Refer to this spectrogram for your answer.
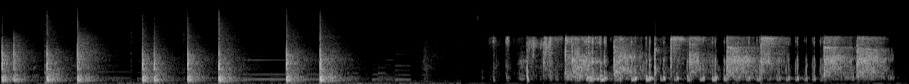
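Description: Hand claps tap out the short rhythm of a dance in sharp, loud strikes, then a muffled, tinny stretch follows in which the clapped pattern seems repeated back, blurred and indistinct.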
